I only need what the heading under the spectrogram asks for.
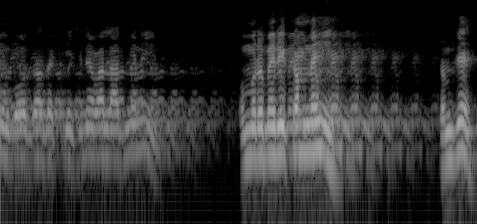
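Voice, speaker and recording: There is noticeable background noise as a man with a fairly high pitch speaks with ordinary pitch variation. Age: 60s. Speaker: Islamic preacher. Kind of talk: religious speech.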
